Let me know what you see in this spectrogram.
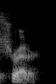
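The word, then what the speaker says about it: Sciaretta: Spelled properly, it's the second way there, Antonio, but phonetically, it's the first one.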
